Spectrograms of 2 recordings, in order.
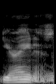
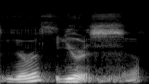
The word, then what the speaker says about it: Urus: first i had to google the how the pronunciation was because i would have said lamborghini uranus right yeah and uh i don't think people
